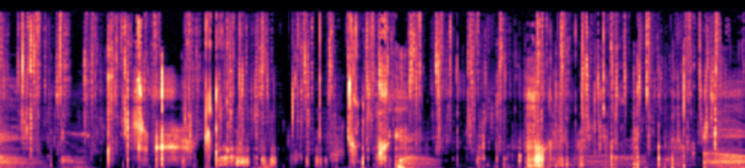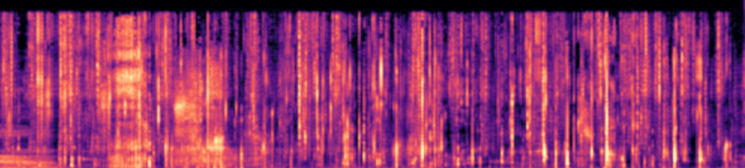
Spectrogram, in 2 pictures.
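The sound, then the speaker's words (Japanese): Wet mouth sounds of licking and nibbling an ear: soft smacks, squishy crunches and chewing-like clicks in an irregular stream, with faint whispering breaths mixed in. “あなたのお耳、しょっぱいわ。”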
